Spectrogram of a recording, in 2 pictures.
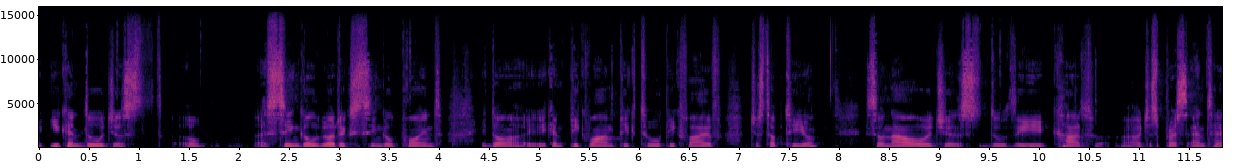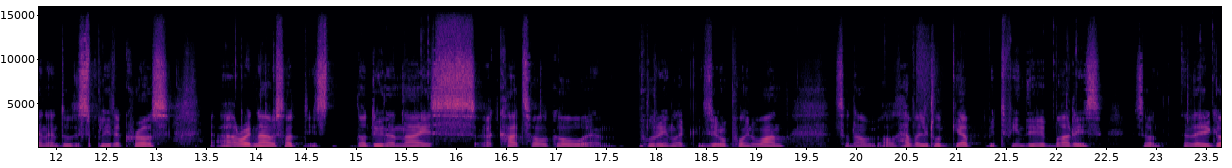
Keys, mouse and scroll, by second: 6.7 Return, 9.3 Return, 9.5-10.4 alt+drag, 12.2 ctrl+z, 14.0 ctrl+z, 15.5 click, 16.7-17.4 typing, 17.8 Return, 21.4-22.0 alt+right click, 22.0-23.6 alt+click, 23.3 alt+shift+right click, 23.5 alt+click.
